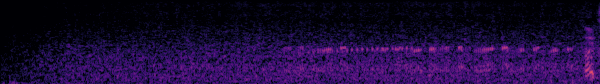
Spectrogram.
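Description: Steady rain falling, an even hiss that grows slightly louder: rain from the water-vapour cloud left by a rocket engine test. From about halfway a frog calls in a rapid pulsed trill.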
